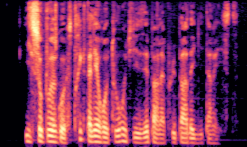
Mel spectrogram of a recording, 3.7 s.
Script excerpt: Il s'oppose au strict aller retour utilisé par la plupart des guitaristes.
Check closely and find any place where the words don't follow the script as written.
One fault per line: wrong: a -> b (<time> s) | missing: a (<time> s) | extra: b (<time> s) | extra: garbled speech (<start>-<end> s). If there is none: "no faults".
no faults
